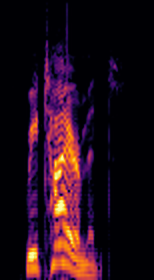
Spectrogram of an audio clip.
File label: "retirement", English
